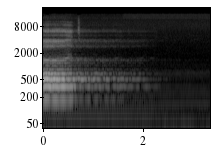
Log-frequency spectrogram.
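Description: A young man sings a long held note into a microphone, fading away.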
